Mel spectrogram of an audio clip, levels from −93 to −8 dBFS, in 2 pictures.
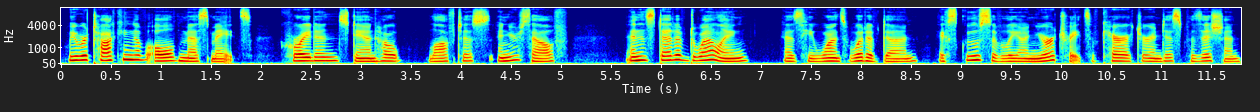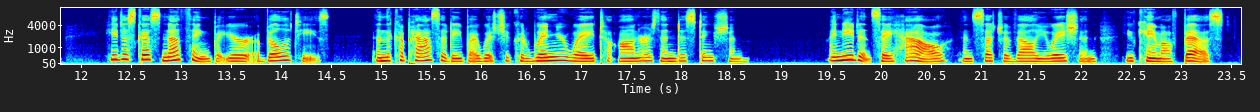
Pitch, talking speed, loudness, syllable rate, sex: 200 Hz, 155 wpm, -18 LUFS, 4.8 syllables/s, female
